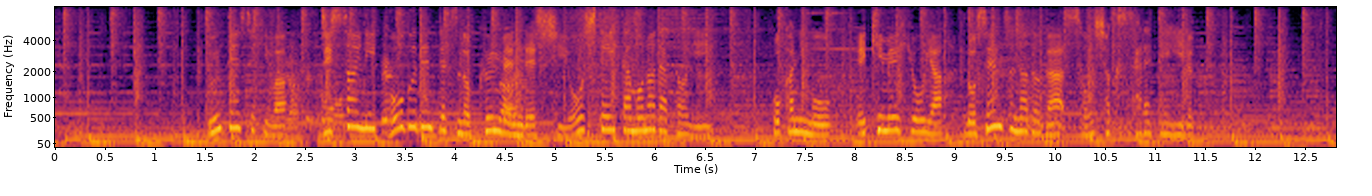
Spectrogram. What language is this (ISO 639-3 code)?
jpn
